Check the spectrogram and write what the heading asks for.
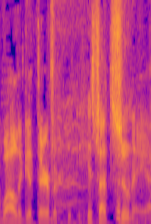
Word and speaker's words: Hisatsune: So Hisatsune, I believe, is how you say it.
